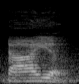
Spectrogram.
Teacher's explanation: There is no y sound in this. Only t is followed by a, e and a.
